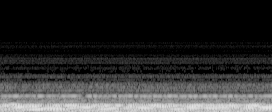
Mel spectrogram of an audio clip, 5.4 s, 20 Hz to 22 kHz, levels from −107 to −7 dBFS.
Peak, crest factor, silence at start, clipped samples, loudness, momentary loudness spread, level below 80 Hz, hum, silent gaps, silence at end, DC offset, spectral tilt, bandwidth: -12 dBFS; 10 dB; 0 s; under 0.1%; -24 LUFS; 3 LU; -32 dBFS; 50 Hz at -30 dBFS; none; 0 s; under 0.1%; -17.5 dB/octave; 1.4 kHz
